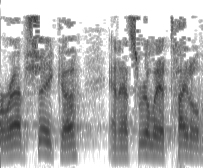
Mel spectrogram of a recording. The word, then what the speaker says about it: Rabshakeh: And Rabshakeh said unto them, Brother Keith, how do you pronounce that word? – Rabshakeh sounds good. – Sounds. Rib-shacky.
